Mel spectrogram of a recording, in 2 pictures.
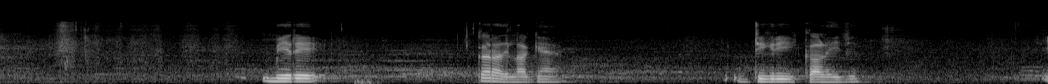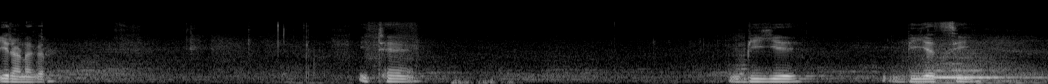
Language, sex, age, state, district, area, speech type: Dogri, male, 30-45, Jammu and Kashmir, Kathua, rural, spontaneous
